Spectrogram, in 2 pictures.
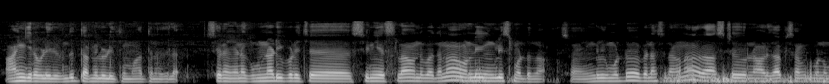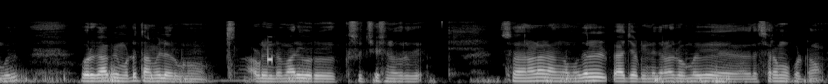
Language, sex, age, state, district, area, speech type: Tamil, male, 30-45, Tamil Nadu, Tiruchirappalli, rural, spontaneous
